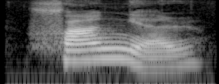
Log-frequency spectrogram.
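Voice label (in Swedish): "genre", Swedish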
